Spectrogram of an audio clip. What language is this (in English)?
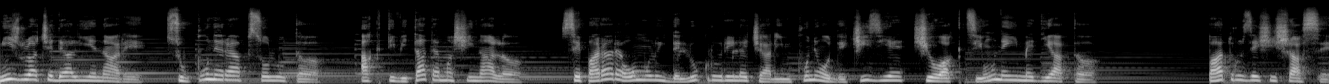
Romanian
